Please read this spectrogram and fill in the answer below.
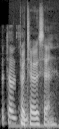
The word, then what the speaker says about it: Pitocin: After that Pitocin. Is that how you pronounce it? Pitocin. – Yeah.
